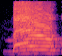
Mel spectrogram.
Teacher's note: را ساکن سے پہلے زبر ہو تو را ساکن پور ہوگی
